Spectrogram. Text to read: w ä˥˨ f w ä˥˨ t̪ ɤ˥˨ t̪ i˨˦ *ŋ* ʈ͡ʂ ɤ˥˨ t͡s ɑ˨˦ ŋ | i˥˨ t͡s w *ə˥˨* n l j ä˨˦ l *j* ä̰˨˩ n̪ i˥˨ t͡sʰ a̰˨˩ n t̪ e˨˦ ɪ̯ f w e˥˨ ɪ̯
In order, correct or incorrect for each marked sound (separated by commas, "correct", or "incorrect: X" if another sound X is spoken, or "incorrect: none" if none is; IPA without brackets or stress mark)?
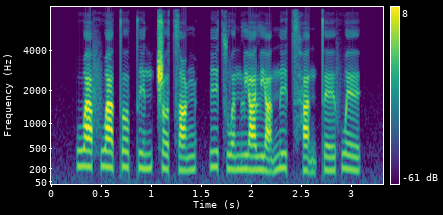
incorrect: n, incorrect: ə˨˦, correct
